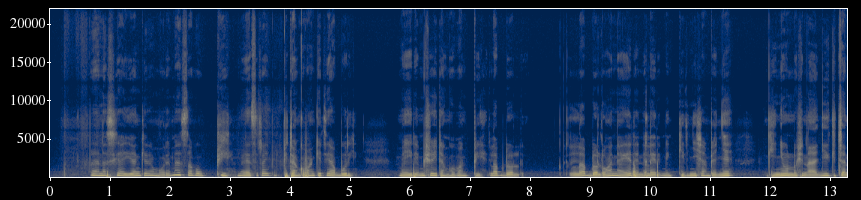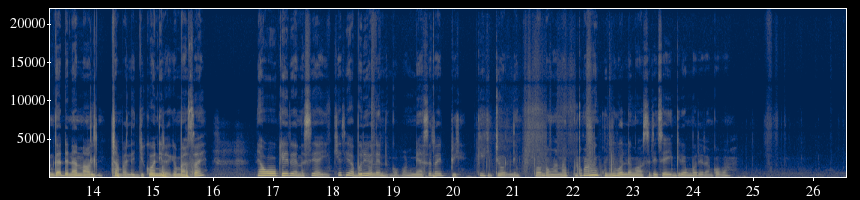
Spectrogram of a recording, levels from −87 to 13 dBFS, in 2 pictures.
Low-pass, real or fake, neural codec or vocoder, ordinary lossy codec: none; real; none; none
